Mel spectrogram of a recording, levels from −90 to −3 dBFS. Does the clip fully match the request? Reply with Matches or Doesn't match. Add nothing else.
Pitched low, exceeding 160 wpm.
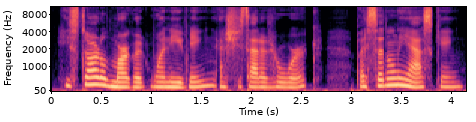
Doesn't match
